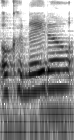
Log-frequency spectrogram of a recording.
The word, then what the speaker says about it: Okonedo: For example, in Death on the Nile, when you had Sophie Okonedo, I think is how you pronounce her last name, as Salome, telling that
